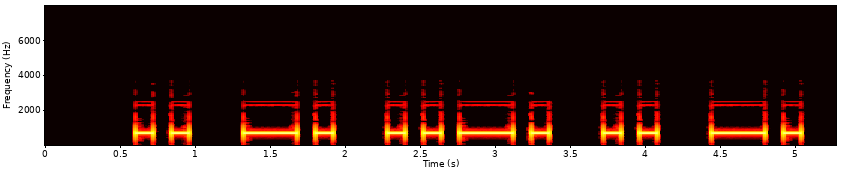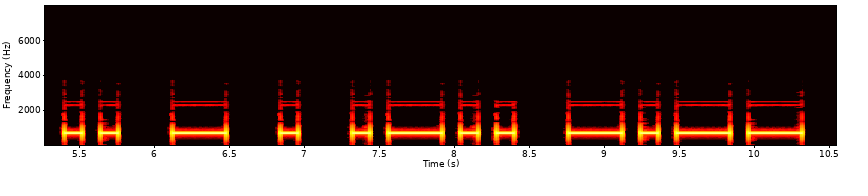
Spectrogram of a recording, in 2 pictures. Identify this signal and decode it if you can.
Morse code, heard as a keyed tone, about 10 wpm, 700 Hz. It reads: INFINITELY
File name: Book One / 01-Chapter 1 - 10 WPM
